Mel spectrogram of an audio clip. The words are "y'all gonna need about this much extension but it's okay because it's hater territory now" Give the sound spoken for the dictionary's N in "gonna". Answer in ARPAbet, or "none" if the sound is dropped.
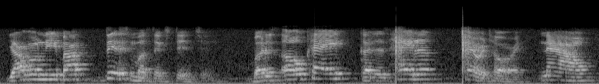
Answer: none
